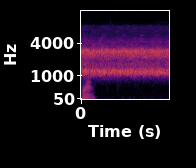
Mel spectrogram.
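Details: Small frogs in a rice field: one short, low, rasping croak at the start, then an unbroken high, shimmering chorus from many callers.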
